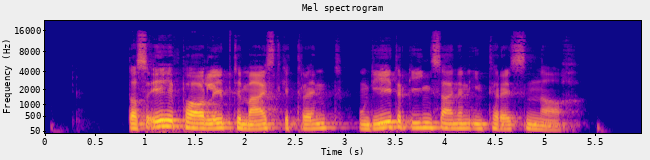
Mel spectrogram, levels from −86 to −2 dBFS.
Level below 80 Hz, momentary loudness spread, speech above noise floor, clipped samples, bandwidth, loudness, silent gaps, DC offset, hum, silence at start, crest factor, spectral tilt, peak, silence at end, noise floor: -56 dBFS; 12 LU; 55 dB; under 0.1%; 15.5 kHz; -19 LUFS; none; under 0.1%; none; 0.85 s; 18 dB; -7 dB/octave; -2 dBFS; 0.75 s; -73 dBFS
